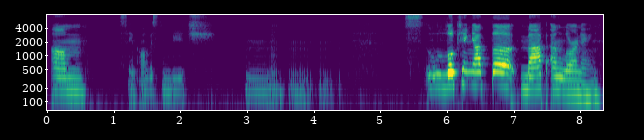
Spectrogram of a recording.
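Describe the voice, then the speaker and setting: A young woman hosting a livestream, chatting casually with viewers, laughing often between quick asides. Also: on the low side, fairly bright tone. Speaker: livestream host reading chat. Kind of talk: casual live chat with viewers.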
